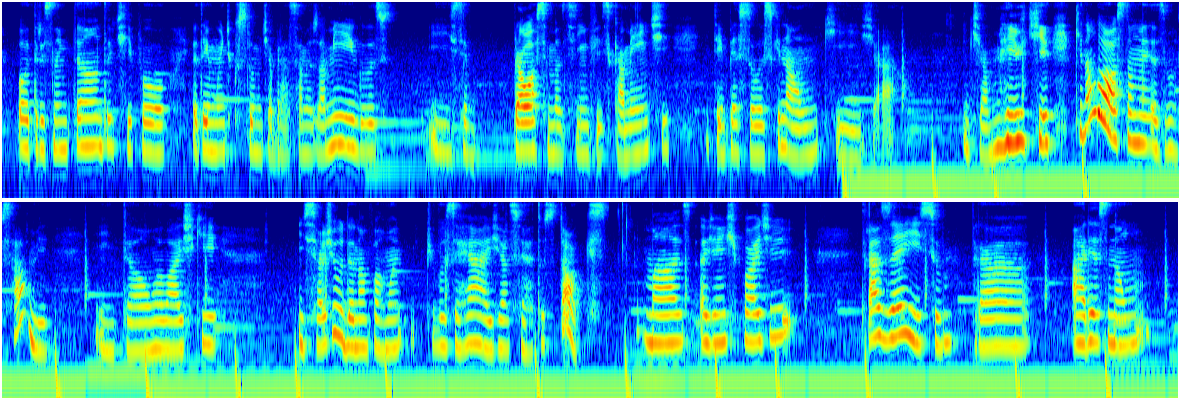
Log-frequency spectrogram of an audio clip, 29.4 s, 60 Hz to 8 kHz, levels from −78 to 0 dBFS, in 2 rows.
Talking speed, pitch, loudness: 115 wpm, 200 Hz, -24 LUFS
